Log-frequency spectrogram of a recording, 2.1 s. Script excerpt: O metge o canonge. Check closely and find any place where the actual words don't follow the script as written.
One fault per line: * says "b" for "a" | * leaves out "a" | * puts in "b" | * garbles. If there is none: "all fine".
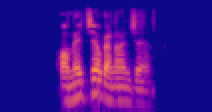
all fine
